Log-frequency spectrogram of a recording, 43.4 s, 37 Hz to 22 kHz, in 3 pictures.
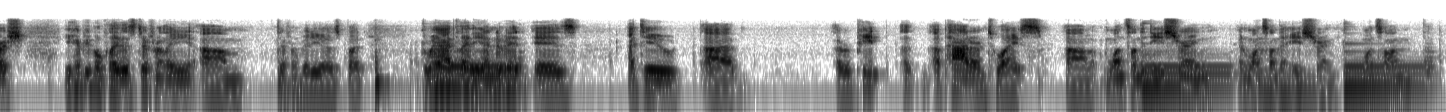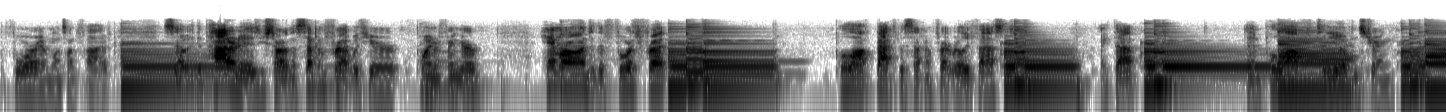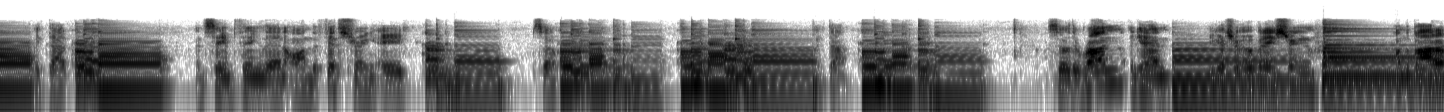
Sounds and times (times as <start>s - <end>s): Speech: 0.0s - 7.5s, 8.3s - 19.3s, 19.9s - 21.2s, 22.8s - 24.6s, 25.4s - 25.9s, 26.9s - 28.5s, 29.2s - 29.7s, 30.9s - 33.0s, 34.3s - 34.6s, 37.1s - 37.5s, 39.4s - 42.2s, 42.9s - 43.3s
Acoustic guitar: 2.8s - 5.4s, 11.4s - 14.5s, 15.6s - 16.8s, 21.1s - 22.5s, 24.5s - 30.7s, 33.1s - 39.3s, 40.6s - 43.3s
Electronic tuner: 2.8s - 5.4s, 11.1s - 14.6s, 15.6s - 16.9s, 17.5s - 20.2s, 21.1s - 22.6s, 24.5s - 30.8s, 33.1s - 39.3s, 40.4s - 43.3s.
